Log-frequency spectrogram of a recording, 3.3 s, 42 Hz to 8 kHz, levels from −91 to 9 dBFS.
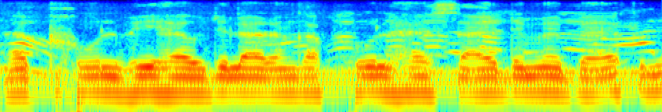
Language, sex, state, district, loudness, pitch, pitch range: Hindi, male, Bihar, West Champaran, -14 LUFS, 110 Hz, 105-115 Hz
